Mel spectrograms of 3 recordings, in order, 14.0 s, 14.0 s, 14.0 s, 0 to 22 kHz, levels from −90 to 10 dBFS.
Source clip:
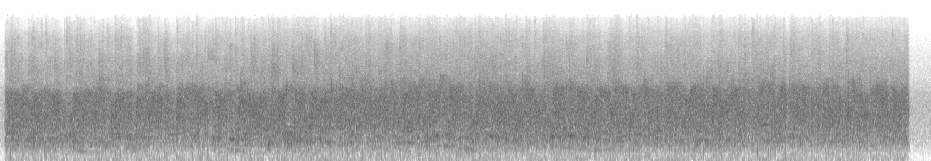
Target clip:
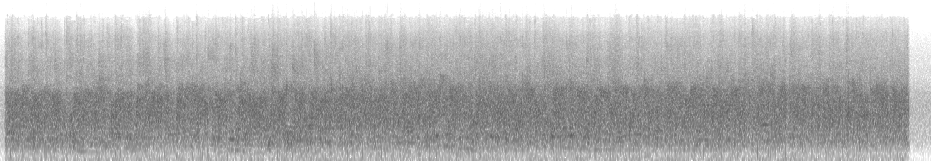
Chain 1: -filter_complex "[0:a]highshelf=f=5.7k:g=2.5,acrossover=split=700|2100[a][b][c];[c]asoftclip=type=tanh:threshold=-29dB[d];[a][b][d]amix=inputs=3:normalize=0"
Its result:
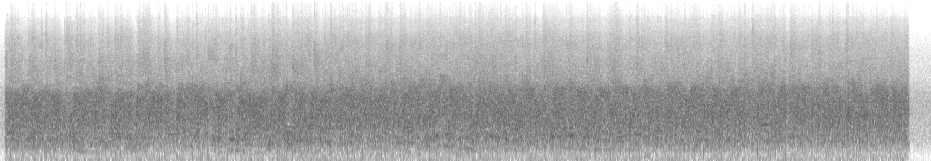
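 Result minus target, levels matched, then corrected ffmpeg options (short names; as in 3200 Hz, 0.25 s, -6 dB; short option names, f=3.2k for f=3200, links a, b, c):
soft clip: distortion +10 dB
-filter_complex "[0:a]highshelf=f=5.7k:g=2.5,acrossover=split=700|2100[a][b][c];[c]asoftclip=type=tanh:threshold=-22dB[d];[a][b][d]amix=inputs=3:normalize=0"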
